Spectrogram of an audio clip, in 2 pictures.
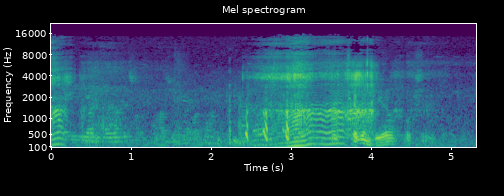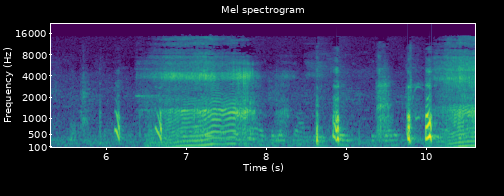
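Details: Very loud snoring: rattling snores on the in-breath, with snorts and gasping sounds between.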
